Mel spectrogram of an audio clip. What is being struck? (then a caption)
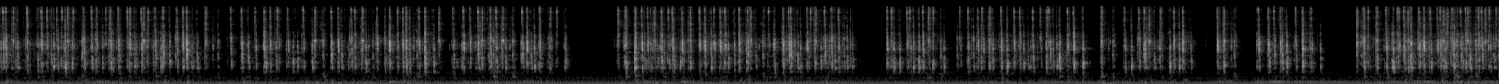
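Plastic mechanical keyboard. Fingertips of both hands type continuously on a plastic mechanical keyboard with clicky blue switches and plastic keycaps. Rapid, bright, sharp clicks pour out in dense bursts, broken by a few brief pauses near 6, 9, 12 and 13 seconds. Each click is dry and short, with almost no low end.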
